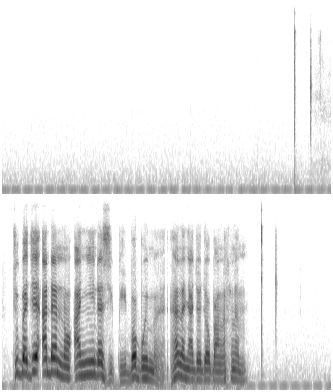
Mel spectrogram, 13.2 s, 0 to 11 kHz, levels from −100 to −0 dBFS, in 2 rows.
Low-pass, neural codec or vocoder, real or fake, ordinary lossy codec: 7.2 kHz; none; real; Opus, 16 kbps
